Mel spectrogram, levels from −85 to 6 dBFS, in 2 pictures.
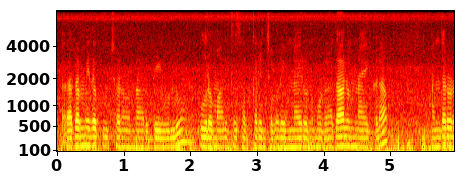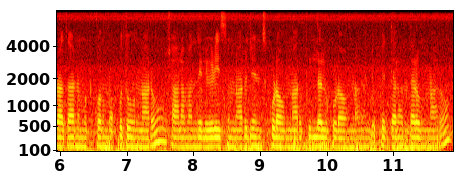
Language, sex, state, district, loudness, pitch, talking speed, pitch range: Telugu, female, Andhra Pradesh, Krishna, -18 LUFS, 145 Hz, 140 wpm, 140-150 Hz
